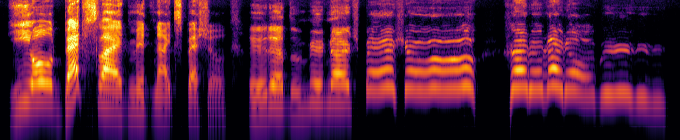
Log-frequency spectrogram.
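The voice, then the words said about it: Sung imitation of another person's voice. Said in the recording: “my worst Michael McDonald impersonation ever”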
